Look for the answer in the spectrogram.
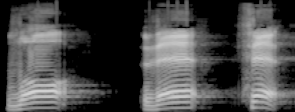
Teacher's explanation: ثم قال: والظاء والذال والثاء، الظاء والذال والثاء مخرج آخر الذي هو المخرج الرابع عشر، هو مخرج الظاء والذاء والثاء، ظاء ذاء ثاء، الظاء والذال والثاء تخرج من ذاك المخرج الذي هو من الثنايا العليا ومن طرف اللسان، ثنايا العليا أي الأسنان العليا.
